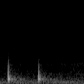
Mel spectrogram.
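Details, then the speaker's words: Abdominal exam percussion in the mid-clavicular line, moving upward from the mid-abdomen: tympanic, bowel-like note changes to a dull note over a solid organ, the liver. "to here. You know, definitely we're over a solid organ in this case."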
